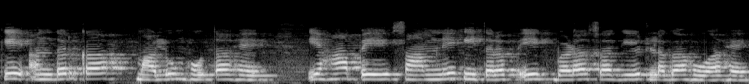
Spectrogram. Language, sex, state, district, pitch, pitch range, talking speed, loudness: Hindi, female, Rajasthan, Jaipur, 230 Hz, 220-245 Hz, 145 wpm, -11 LUFS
